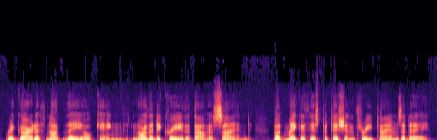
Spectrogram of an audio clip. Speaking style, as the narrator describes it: exclaimed

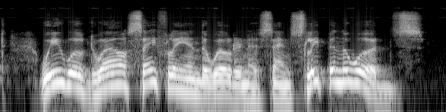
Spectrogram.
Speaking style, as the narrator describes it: we all cried out

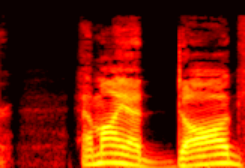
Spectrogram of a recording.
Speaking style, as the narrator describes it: he exclaimed

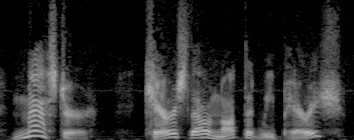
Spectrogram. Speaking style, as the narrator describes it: In amazement and despair exclaim

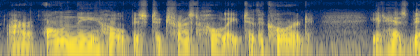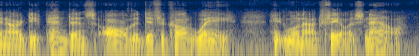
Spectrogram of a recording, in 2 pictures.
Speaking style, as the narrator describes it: Then we exclaimed

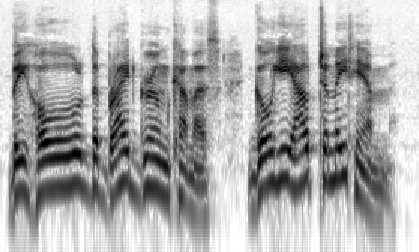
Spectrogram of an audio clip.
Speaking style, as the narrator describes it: the angels cried

